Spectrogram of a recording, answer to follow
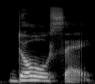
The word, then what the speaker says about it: Dolce: I'm Dolce, pronounced doulce, like sweet softness whispered in French, and I'm your guide from burnout to boundaries, from doing to being, from strong to soft.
